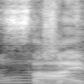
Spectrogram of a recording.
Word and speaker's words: Psyduck: Psyduck. It starts with a silent.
